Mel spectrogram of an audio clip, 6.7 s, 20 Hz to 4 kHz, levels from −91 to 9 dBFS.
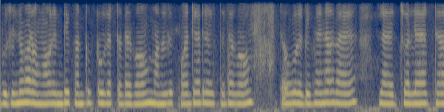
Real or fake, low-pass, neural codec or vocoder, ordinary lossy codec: fake; 3.6 kHz; codec, 16 kHz, 2 kbps, FreqCodec, smaller model; none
